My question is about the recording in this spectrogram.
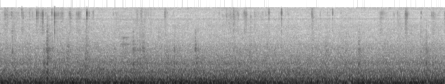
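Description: Airliner cabin noise as the jet rolls along the runway after landing: a steady low rumble of engines and wheels, with a few faint ticks and rattles.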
